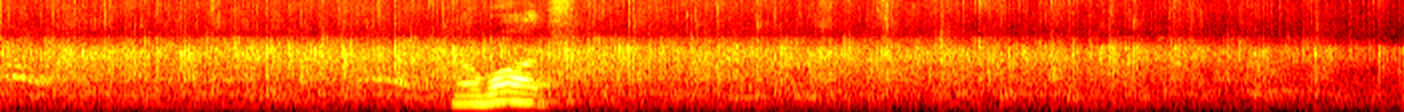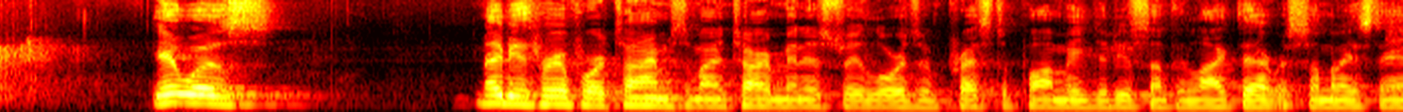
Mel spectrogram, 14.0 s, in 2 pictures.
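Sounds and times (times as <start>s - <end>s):
audience hand clapping: 0.0s - 7.6s
speech: 2.3s - 3.0s, 7.8s - 8.4s, 9.4s - 14.0s.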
